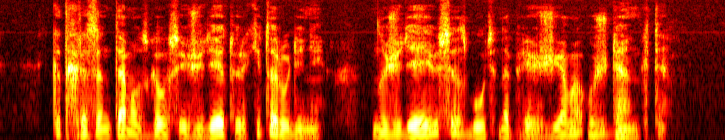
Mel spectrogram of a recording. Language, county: Lithuanian, Vilnius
